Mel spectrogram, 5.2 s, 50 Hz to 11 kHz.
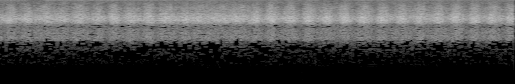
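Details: July chorus of cicadas in pines above Pefkos Bay on Skiros, Greece, filmed on a Sony RX3 with external mic: steady shrill buzzing drone with regular throbbing pulses, nearly three per second, wind filtered out.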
